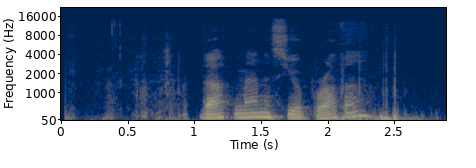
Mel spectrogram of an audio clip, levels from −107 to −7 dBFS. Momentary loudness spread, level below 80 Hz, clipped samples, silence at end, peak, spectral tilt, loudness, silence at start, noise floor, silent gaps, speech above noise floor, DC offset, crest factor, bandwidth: 12 LU; -66 dBFS; under 0.1%; 0.2 s; -34 dBFS; -8 dB/octave; -48 LUFS; 0.05 s; -73 dBFS; none; 28 dB; under 0.1%; 14 dB; 14 kHz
